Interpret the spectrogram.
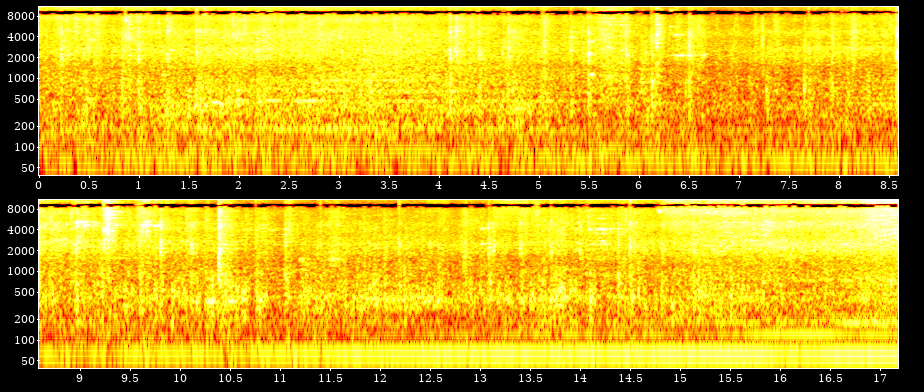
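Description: Train rolling along the track, a steady rumble with scattered sharp clicks, growing louder and deeper toward the end.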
